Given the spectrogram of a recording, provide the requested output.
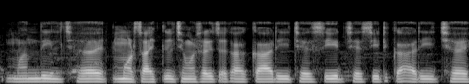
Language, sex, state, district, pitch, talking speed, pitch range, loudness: Hindi, male, Bihar, Samastipur, 130 Hz, 180 wpm, 125-130 Hz, -18 LUFS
